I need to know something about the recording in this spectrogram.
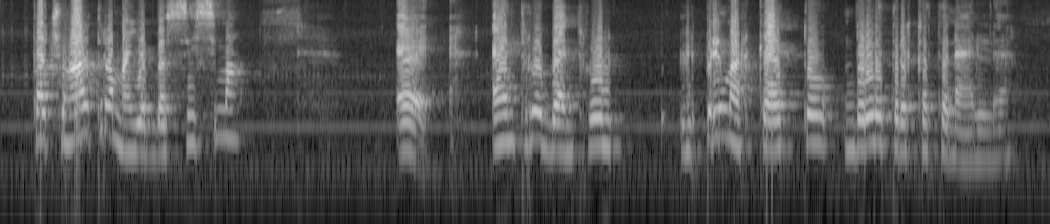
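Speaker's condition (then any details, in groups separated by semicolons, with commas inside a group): No condition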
